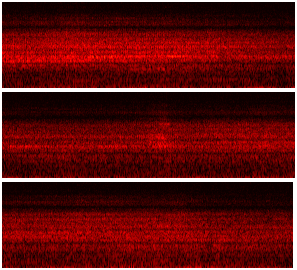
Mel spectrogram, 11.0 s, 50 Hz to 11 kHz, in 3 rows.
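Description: Aprilia SR 125 scooter running at road speed, its single-cylinder engine under a heavy, gusting wind rumble on the microphone.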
